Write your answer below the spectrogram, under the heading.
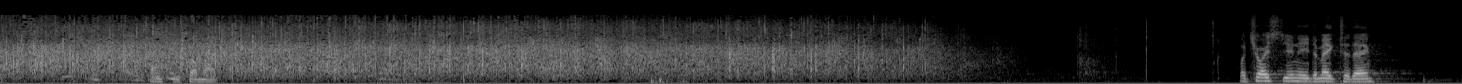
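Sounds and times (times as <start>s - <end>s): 
audience applause: 0.0s - 10.3s
speech: 1.5s - 2.4s, 12.4s - 13.9s.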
